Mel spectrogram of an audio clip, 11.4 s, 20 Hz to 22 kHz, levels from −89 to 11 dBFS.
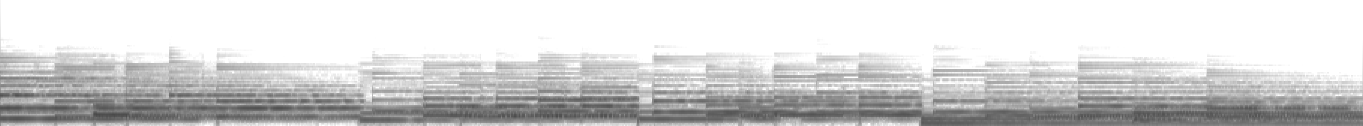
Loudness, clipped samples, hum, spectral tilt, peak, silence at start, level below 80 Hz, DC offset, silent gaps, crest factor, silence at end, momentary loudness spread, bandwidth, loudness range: -27 LUFS; under 0.1%; none; -11 dB/octave; -12 dBFS; 0 s; -62 dBFS; under 0.1%; none; 14 dB; 0 s; 5 LU; 4.7 kHz; 2 LU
